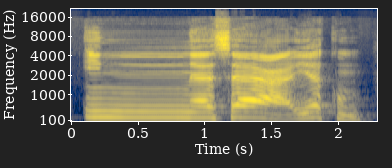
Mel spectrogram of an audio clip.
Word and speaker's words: سَعْيَكُمْ: Инна са'якум. Как мы на предыдущих уроках говорили, а правила таджвида, они повторяются, они стандартно неизменяемые. При остановке над звуком айн не надо резкая остановка. Са'яка. Нет. Такое плавное. Са'яка.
